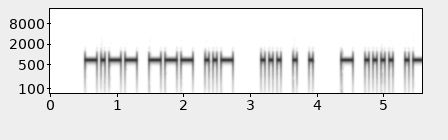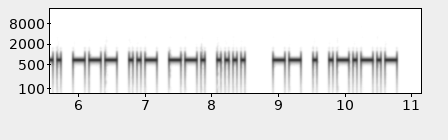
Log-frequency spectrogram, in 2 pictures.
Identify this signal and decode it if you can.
Morse code, heard as a keyed tone, about 21 wpm, 700 Hz. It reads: YOU SEE THROUGH ME.
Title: Sentences from Top 1000 Words - Review Part 1 - 20wpm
